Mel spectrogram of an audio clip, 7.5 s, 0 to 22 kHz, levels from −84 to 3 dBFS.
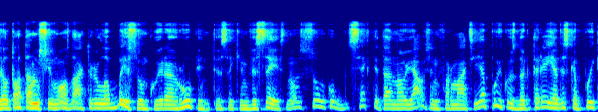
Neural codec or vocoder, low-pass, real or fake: none; 9.9 kHz; real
